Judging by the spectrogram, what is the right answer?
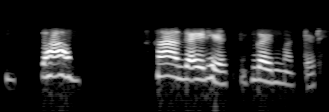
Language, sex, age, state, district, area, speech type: Kannada, female, 30-45, Karnataka, Gadag, rural, conversation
